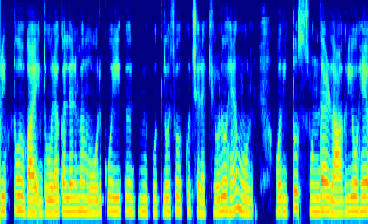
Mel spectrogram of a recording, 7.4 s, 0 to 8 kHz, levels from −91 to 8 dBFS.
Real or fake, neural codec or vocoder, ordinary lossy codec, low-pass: fake; codec, 16 kHz, 4.8 kbps, FACodec; none; none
